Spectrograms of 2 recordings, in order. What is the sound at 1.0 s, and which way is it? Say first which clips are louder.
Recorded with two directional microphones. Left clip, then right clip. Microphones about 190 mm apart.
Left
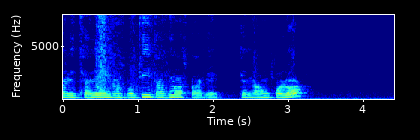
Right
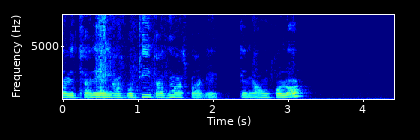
Speech: left 3 dB; 55° right (ahead or behind).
